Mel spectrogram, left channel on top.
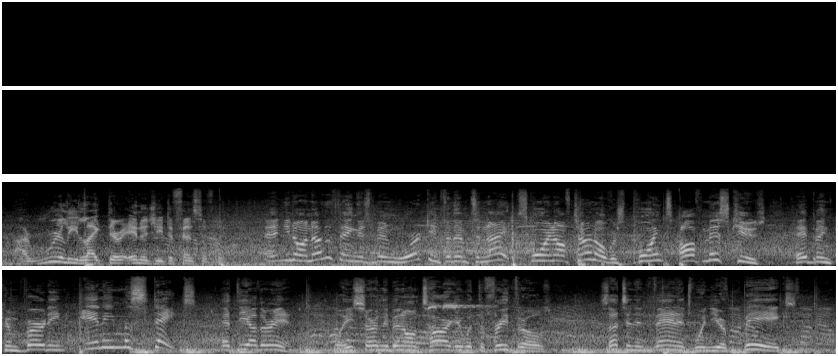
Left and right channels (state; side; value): silent; left; digital silence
